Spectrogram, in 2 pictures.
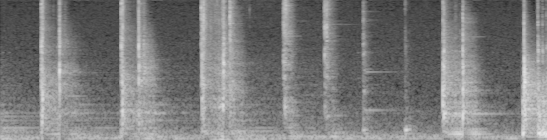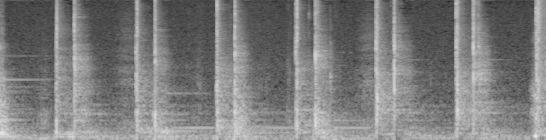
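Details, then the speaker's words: Bally Playboy pinball machine, solenoid test heard from underneath the playfield: sharp, crisp clacks about a second apart, each clean and strong; normal solenoid test. "figured it might be mildly amusing to see the solenoid test run from underneath the play field"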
